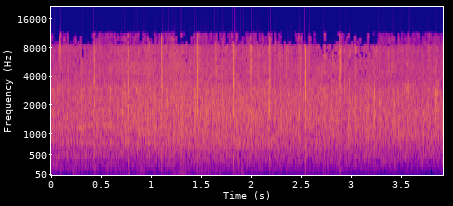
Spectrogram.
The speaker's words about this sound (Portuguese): E um aplauso ai nonni!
